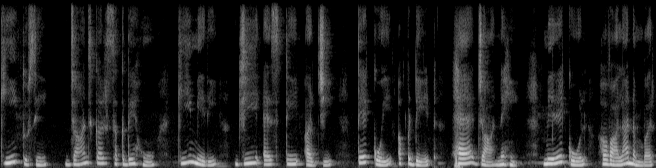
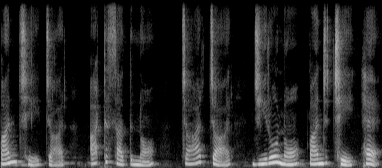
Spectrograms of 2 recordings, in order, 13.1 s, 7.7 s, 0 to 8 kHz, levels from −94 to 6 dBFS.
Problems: none marked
